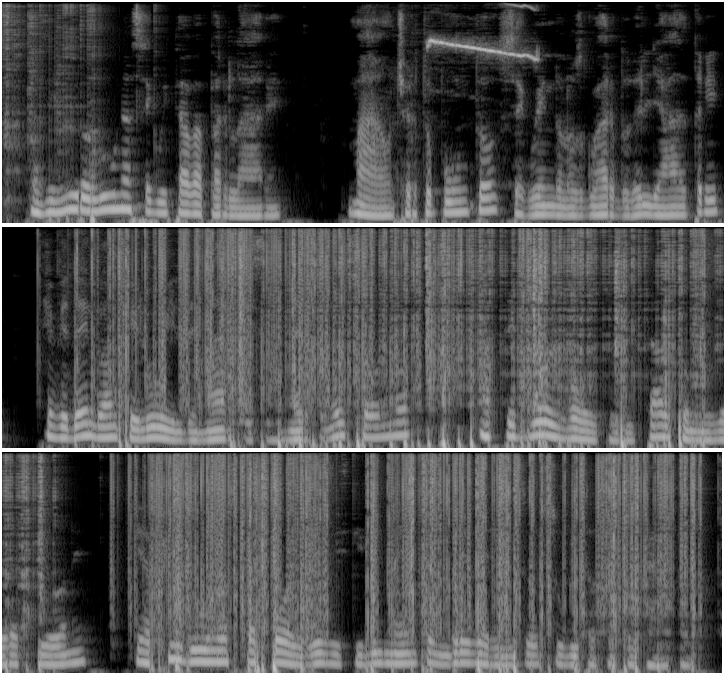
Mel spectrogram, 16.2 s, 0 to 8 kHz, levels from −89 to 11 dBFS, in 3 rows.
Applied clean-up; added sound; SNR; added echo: classical method log-MMSE.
